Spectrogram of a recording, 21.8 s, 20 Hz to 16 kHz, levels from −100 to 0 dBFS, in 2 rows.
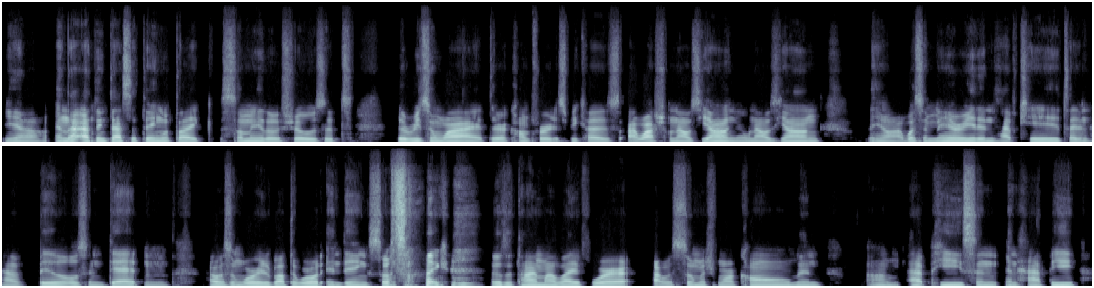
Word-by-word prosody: Yeah, 105 -2 -4
and 115 +2 +1
that - - +8
I - - +9
think 195 +4 0
that's 165 -2 +5
the 115 - -2
thing 120 +2 0
with, 115 - -4
like, 100 -2 0
so 115 - -5
many 110 -1 0
of 105 - -2
those 105 -1 -1
shows 105 0 -1
it's 100 -1 -8 0.5
the 110 - +4
reason 115 0 0
why 105 -3 +5
they're 105 -1 -1
a - - -8
comfort 105 0 -3
is - - -8
because 95 -2 -3
I 100 - +3
watched 110 +1 +3
when 110 - -4
I 105 - +2
was 105 - -5
young, 120 -4 +3
and 95 0 -8
when 100 +1 -6
I 100 - 0
was 100 -1 -5
young, 110 0 +1 0.5
you 105 - -8
know, 100 -1 -4
I 95 -1 -4
wasn't 105 -1 -3
married, 130 +1 +3
I - - +1
didn't 110 -1 -7
have 100 -1 -3
kids, 115 -1 -2
I 100 - 0
didn't 100 0 -6
have 100 -1 -4 0.2
bills, 105 -1 -1
and 95 -2 -10
debt, 100 +1 +3
and 90 +1 -13 0.4
I 105 - +1
wasn't 105 0 -2
worried 105 0 +3
about 105 -2 +1
the 100 - -3
world 105 0 +3
ending 105 0 -2
so, 105 - 0
it's, 105 0 +8 0.2
like - - +7
it 300 -3 -6 0.2
was 130 - +1
a 125 - -2
time 120 0 +4
in - - 0
my 110 -1 +2
life 105 0 +2
where 105 -1 +4 0.3
I 105 - +4
was 105 -2 -6
so 110 - -3
much 105 -1 -6
more 100 -1 -2
calm 130 0 -2
and, 100 -1 -6 0.5
um, 100 -1 -8
at 105 -1 0
peace 115 0 -1
and 95 -2 -3
and 100 0 -6
happy, 110 +3 -1
105 Hz, 225 wpm, -26 LUFS, 100-115 Hz, 0.5 s, I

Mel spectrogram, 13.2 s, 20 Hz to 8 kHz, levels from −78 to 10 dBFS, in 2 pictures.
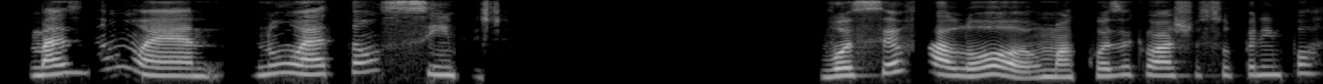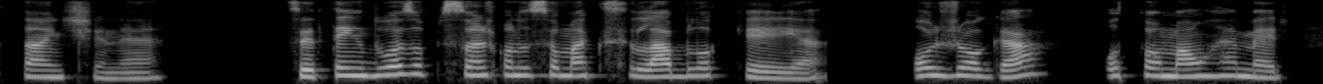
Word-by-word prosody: Mas 255 +5 +6
não 400 - -5
é 230 -2 +6 0.3
não 285 +4 -1
é 270 0 +7
tão 335 +3 -2
simples. 245 - 0 1.7
Você 235 - +5
falou 240 -6 +5
uma 195 +2 0
coisa 225 +4 -4
que 255 - -17
eu - - +1
acho 235 0 +2
super 245 +1 -8
importante, 210 - -5
né. 160 +2 -12 0.6
Você 205 - 0
tem 230 +4 -1
2 255 +4 -1
opções 245 -3 0
quando 240 -1 -4
seu 240 +1 +2
maxilar 220 -3 0
bloqueia, 200 -8 -6 0.4
ou 225 +3 -2
jogar 220 +2 -2 0.3
ou 220 +1 -8
tomar 220 -2 -2
remédio. 205 -5 -5
230 Hz, 135 wpm, -22 LUFS, 205-255 Hz, 1.7 s, é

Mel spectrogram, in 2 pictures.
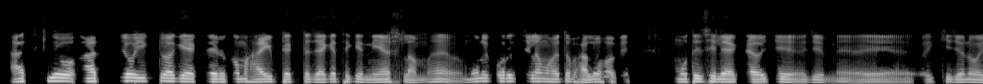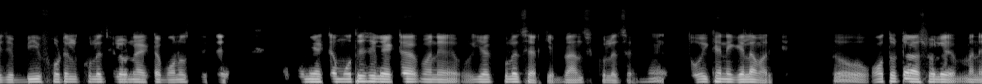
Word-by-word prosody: আজকেও 155 +4 +4 0.3
আজকেও 160 +3 +3
একটু 145 +2 -5
আগে 140 -1 +4
একটা - - -10
এরকম 125 +1 +1
hyped 120 +1 +2
একটা 125 +1 -4
জায়গা 120 +1 +3
থেকে 125 -1 -1
নিয়ে 120 +1 +2
আসলাম, 105 0 -4
হ্যাঁ? 125 -1 0 0.3
মনে 145 +2 +2
করেছিলাম 140 -1 +1
হয়তো 125 +2 0
ভালো 115 +3 +3
হবে। 110 -3 -4 0.5
মতিঝিলে 125 0 +3
একটা 115 - -10
ওইযে 115 +3 -4 0.2
ওইযে 115 +1 -4 0.2
এ - - -5 0.8
ওই 110 - -8
কি 125 - -5
যেন 120 +1 0
ওইযে 110 0 -2
বিফ 125 0 +1
হোটেল 120 +1 0
খুলেছিল 120 -2 -4
না - - 0
একটা 115 - -3
বনশ্রীতে? 110 +1 -6 0.6
অইরকমই 125 +1 -3
একটা 130 - -3
মতিঝিলে 130 +1 +3
একটা 125 - -1 0.2
মানে 115 -1 0 0.4
ইয়া 115 -1 +2
খুলেছে 125 -3 0
আরকি, - - -13
ব্রাঞ্চ 105 -1 -3
খুলেছে। 95 -3 -7 0.2
হ্যাঁ? 130 - -8 0.2
তো - - -24
ওইখানে 125 0 +1
গেলাম 115 -1 +3
আরকি। - - -15 0.5
তো 75 - -8 0.4
অতটা 140 +1 +1
আসলে 120 0 +1 0.2
মানে 110 0 -3
125 Hz, 160 wpm, -21 LUFS, 115-130 Hz, 0.8 s, আজকেও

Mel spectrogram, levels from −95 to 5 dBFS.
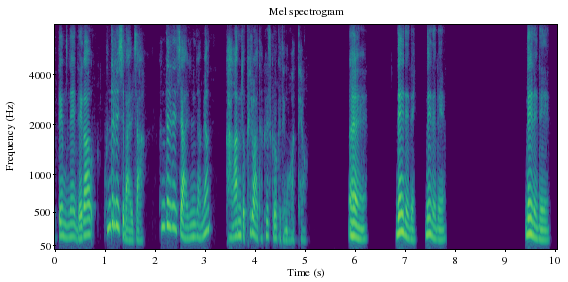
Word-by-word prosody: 때문에 170 0 -2
'내가 190 +8 +3 0.2
흔들리지 310 0 +2
말자. - - -4 0.3
흔들리지 300 -4 +1
않으려면 170 - -3 0.3
강함도 175 +2 0
필요하다.' 190 -11 -2
그래서 180 +2 -7
그렇게 155 0 -5
된 130 -4 -9
것 125 - -11
같아요. 130 +1 -16 0.9
예예. 150 -6 +5 0.6
네네네. 180 - +5 0.2
네네네. 150 -9 -1 1.6
네네네. 150 -11 +3
170 Hz, 285 characters per minute, -23 LUFS, 150-210 Hz, 1.6 s, 예예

